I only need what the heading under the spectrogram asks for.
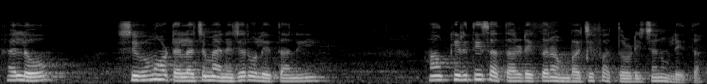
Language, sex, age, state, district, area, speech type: Goan Konkani, female, 45-60, Goa, Canacona, rural, spontaneous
